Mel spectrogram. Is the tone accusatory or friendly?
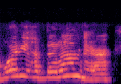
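friendly. The question sounds calm and friendly. The speaker is curious, not judging. The speaker calls it right. "I'm going to say"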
